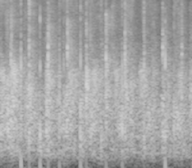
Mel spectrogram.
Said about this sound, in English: And I want to give an applause to all of the panelists.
